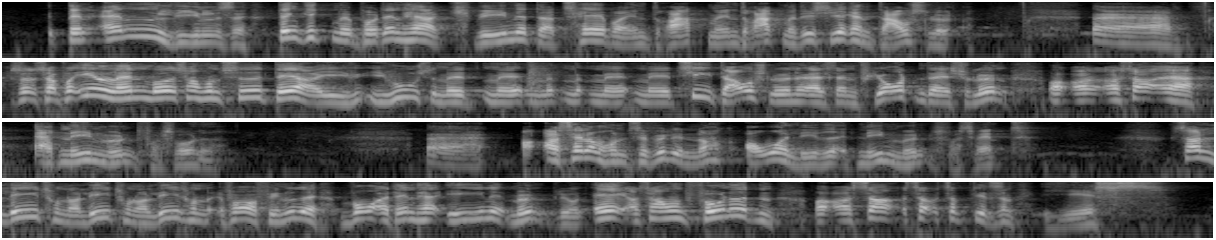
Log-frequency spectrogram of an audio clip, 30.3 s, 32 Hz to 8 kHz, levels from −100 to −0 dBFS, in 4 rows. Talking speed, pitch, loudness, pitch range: 220 wpm, 190 Hz, -35 LUFS, 160-230 Hz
